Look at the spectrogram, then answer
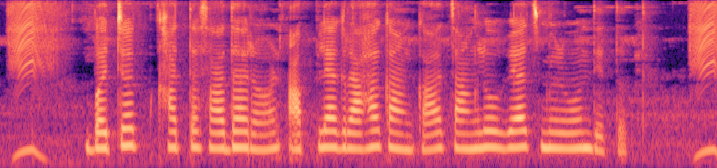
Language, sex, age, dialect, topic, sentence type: Marathi, female, 18-24, Southern Konkan, banking, statement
